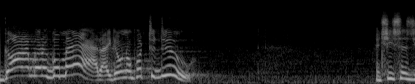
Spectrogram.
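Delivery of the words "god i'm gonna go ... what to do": high-pitched imitation of someone at wit's end; mock frantic cry. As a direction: retell a desperate outburst, raised pitch but no scream. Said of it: "running and screaming and saying".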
